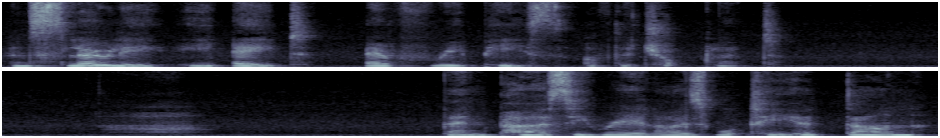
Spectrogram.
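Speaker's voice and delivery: hushed storyteller whisper. A narrator's reading. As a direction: breathe the words, no voice. Whispered narration.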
